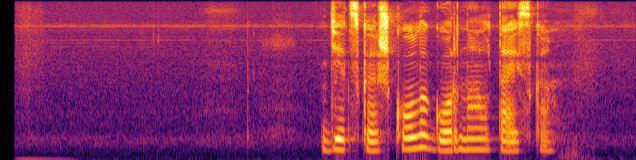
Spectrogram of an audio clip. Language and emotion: Russian, neutral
